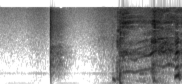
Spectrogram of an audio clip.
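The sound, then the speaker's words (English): A single sharp, loud hand clap imitating a clap of thunder, a quick snap with a short decay, followed a moment later by voiced vocal sounds. “That was a clap of thunder.”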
